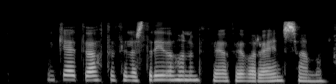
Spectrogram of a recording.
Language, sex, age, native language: Icelandic, female, 50-59, Icelandic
